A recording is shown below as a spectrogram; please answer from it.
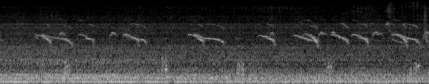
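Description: An ash-grey hen with her eight newly hatched chicks: high, thin peeps repeat in quick clusters above a steady low farmyard murmur with soft clucking close by.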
